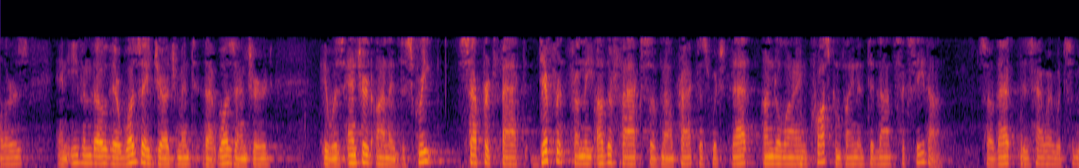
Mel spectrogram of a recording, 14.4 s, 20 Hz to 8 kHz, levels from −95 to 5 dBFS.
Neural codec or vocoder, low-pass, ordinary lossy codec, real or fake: none; 7.2 kHz; AAC, 16 kbps; real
